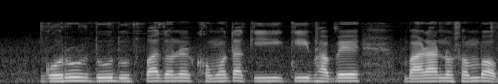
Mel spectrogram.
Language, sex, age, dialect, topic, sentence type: Bengali, male, 18-24, Jharkhandi, agriculture, question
